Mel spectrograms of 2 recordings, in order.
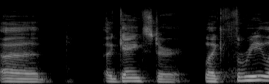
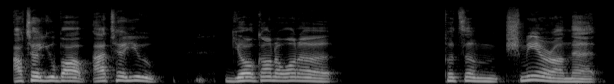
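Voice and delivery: mock Louisiana Bayou accent. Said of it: "sounds kinda like a Bayou guy who mentions the word schmear".

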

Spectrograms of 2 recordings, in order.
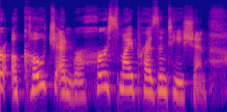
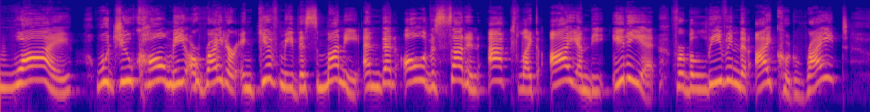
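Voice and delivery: high, loud shouted rant, "why" stretched; 6 semitones higher, 6 dB louder than usual. Venting to listeners, shouting. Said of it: "I'm sorry that I am shouting in your ears".

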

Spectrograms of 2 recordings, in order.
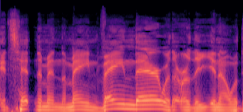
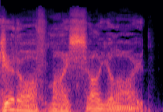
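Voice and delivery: very low, screen tough-guy voice; 8 semitones lower than usual. Speaker redoes a line, deciding it needs the Clint Eastwood voice. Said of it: "Got to use the Clint Eastwood voice".

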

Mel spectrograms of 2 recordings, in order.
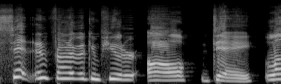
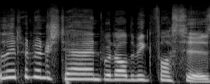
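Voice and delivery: put-on, very proper British accent. Retelling a vocal coach reaction video: imitating a proper british guy. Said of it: "real proper British guy going".

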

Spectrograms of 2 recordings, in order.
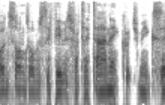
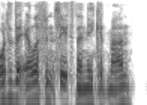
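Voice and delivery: usual speaking voice

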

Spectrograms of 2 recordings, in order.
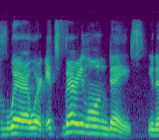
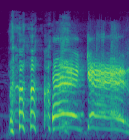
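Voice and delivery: imitated scream, pitched higher; 11 semitones higher than usual. Retelling a coworker calling for bacon every afternoon: imitating someone screaming. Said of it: "She'd scream".

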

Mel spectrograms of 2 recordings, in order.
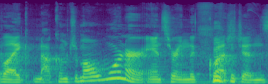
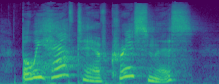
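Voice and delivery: very high put-on voice, pushed way up.

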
